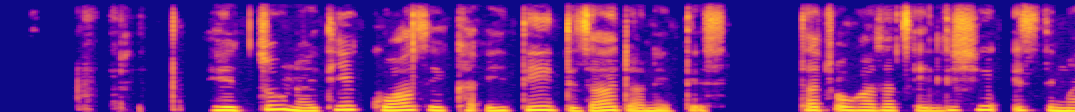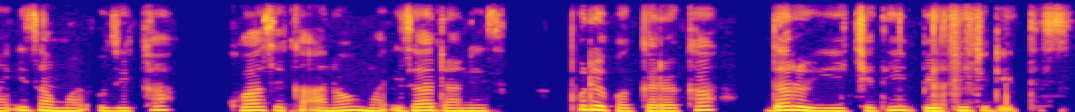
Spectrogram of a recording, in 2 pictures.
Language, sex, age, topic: Gamo, female, 25-35, government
